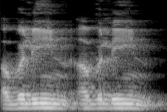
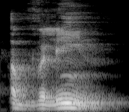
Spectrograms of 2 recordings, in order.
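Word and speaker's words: اوّلین: خلوص ہے یہ لفظ۔ اولین واو پر شد کے ساتھ زبر ہے، اس شد کو نمایاں کر کے پڑھا جانا چاہیے۔ اس کو اولین کہنا غلط ہوگا۔ درست تلفظ اس لفظ کا ہے اولین۔ تیار عام استعمال ہونے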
